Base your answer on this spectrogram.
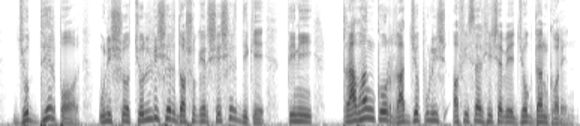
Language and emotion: Bengali, neutral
